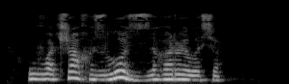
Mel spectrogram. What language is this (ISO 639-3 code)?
bel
